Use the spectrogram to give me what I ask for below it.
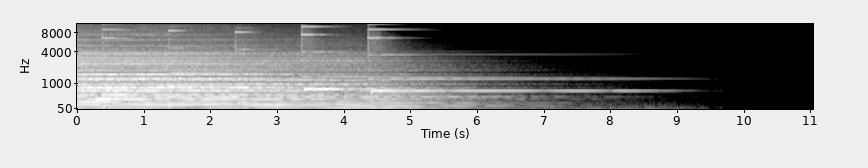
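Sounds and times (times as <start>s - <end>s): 
epic orchestral cover: 0.0s - 5.7s.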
